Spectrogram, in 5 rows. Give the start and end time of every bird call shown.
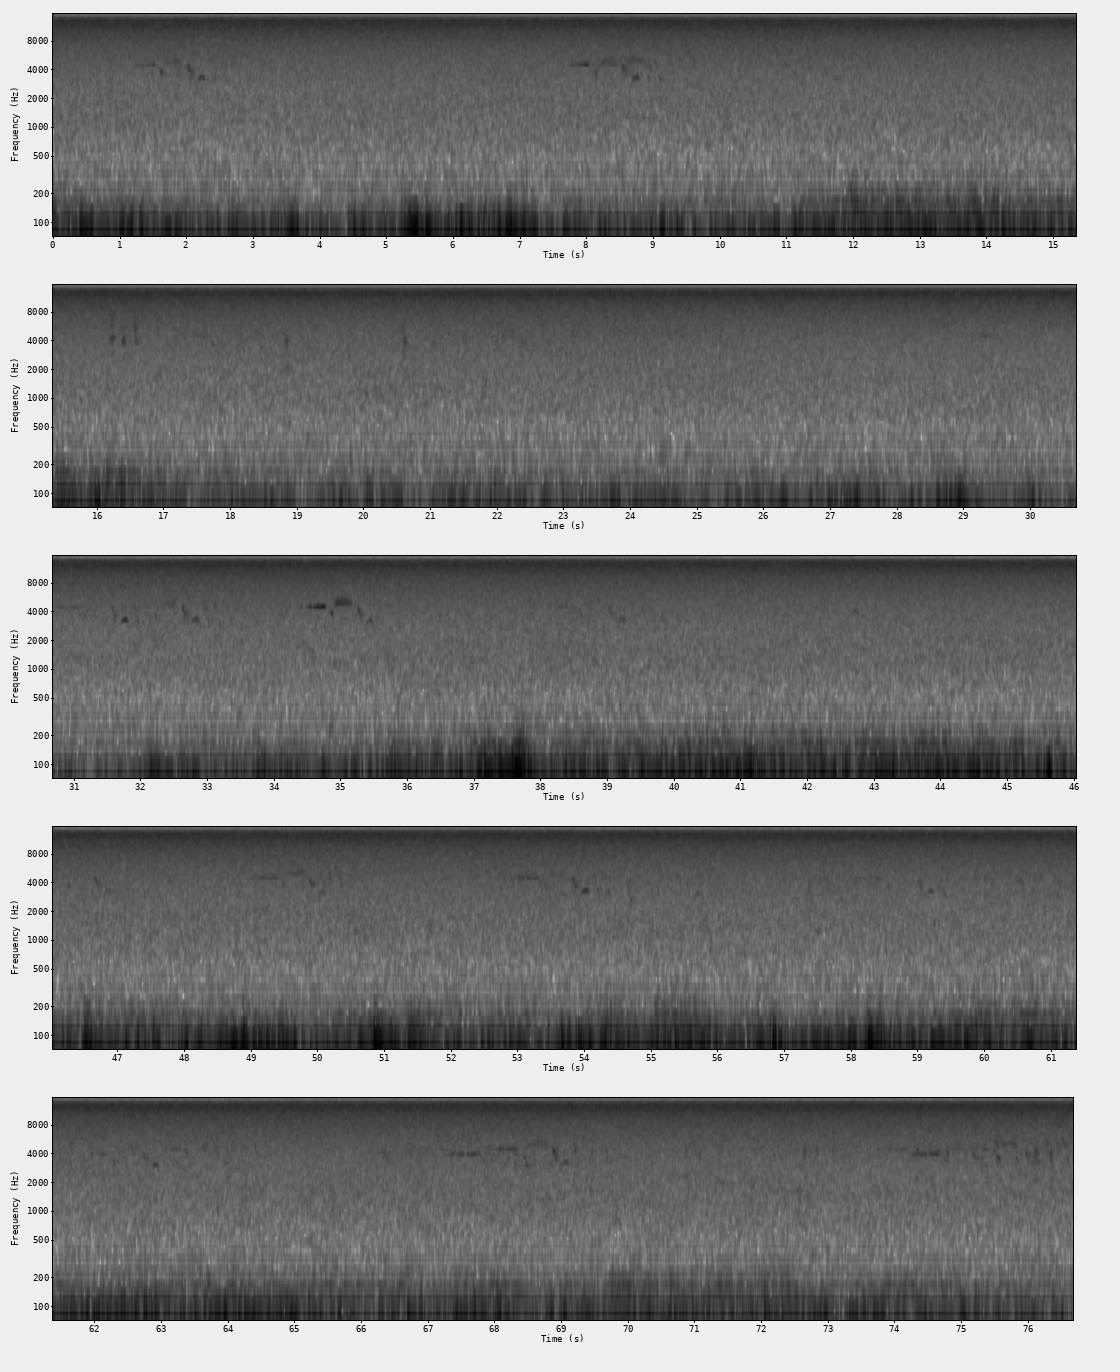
[1.09, 2.50] White-crowned Sparrow (Zonotrichia leucophrys)
[7.59, 9.29] White-crowned Sparrow (Zonotrichia leucophrys)
[10.70, 11.89] White-crowned Sparrow (Zonotrichia leucophrys)
[17.20, 18.20] White-crowned Sparrow (Zonotrichia leucophrys)
[18.70, 18.89] Gray-crowned Rosy-Finch (Leucosticte tephrocotis)
[20.50, 20.70] Gray-crowned Rosy-Finch (Leucosticte tephrocotis)
[29.00, 29.70] Rock Wren (Salpinctes obsoletus)
[30.70, 33.20] White-crowned Sparrow (Zonotrichia leucophrys)
[34.30, 35.90] White-crowned Sparrow (Zonotrichia leucophrys)
[38.09, 39.30] White-crowned Sparrow (Zonotrichia leucophrys)
[45.70, 46.99] White-crowned Sparrow (Zonotrichia leucophrys)
[48.80, 50.49] White-crowned Sparrow (Zonotrichia leucophrys)
[52.80, 54.40] White-crowned Sparrow (Zonotrichia leucophrys)
[54.59, 54.80] Gray-crowned Rosy-Finch (Leucosticte tephrocotis)
[57.20, 57.49] Gray-crowned Rosy-Finch (Leucosticte tephrocotis)
[58.09, 59.59] White-crowned Sparrow (Zonotrichia leucophrys)
[61.80, 64.59] White-crowned Sparrow (Zonotrichia leucophrys)
[66.19, 66.69] Rock Wren (Salpinctes obsoletus)
[67.09, 69.69] White-crowned Sparrow (Zonotrichia leucophrys)
[72.59, 72.89] Gray-crowned Rosy-Finch (Leucosticte tephrocotis)
[73.69, 76.50] White-crowned Sparrow (Zonotrichia leucophrys)

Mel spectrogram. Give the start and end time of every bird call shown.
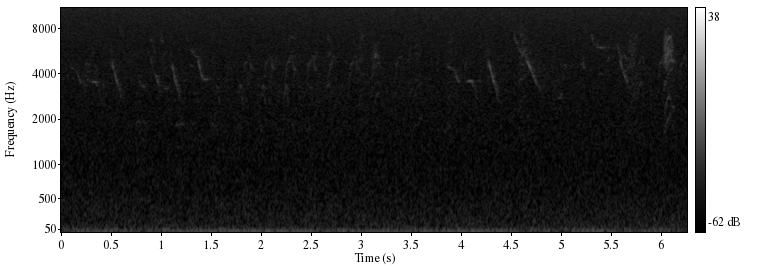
[0.00, 1.50] Yellow-fronted Canary (Crithagra mozambica)
[1.70, 3.00] Hawaii Amakihi (Chlorodrepanis virens)
[3.80, 4.50] Yellow-fronted Canary (Crithagra mozambica)
[4.50, 4.80] Hawaii Amakihi (Chlorodrepanis virens)
[6.00, 6.20] Hawaii Amakihi (Chlorodrepanis virens)

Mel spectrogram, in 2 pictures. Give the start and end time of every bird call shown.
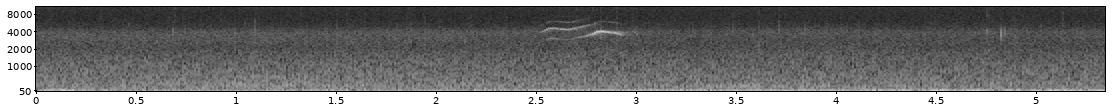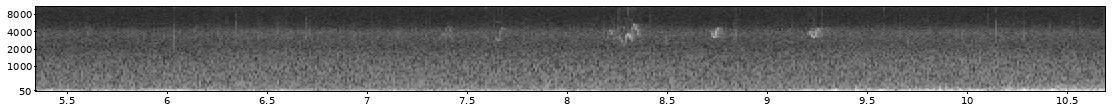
[2.50, 3.00] Hawaii Amakihi (Chlorodrepanis virens)
[7.30, 7.70] House Finch (Haemorhous mexicanus)
[8.20, 8.40] House Finch (Haemorhous mexicanus)
[8.70, 8.80] House Finch (Haemorhous mexicanus)
[9.20, 9.30] House Finch (Haemorhous mexicanus)

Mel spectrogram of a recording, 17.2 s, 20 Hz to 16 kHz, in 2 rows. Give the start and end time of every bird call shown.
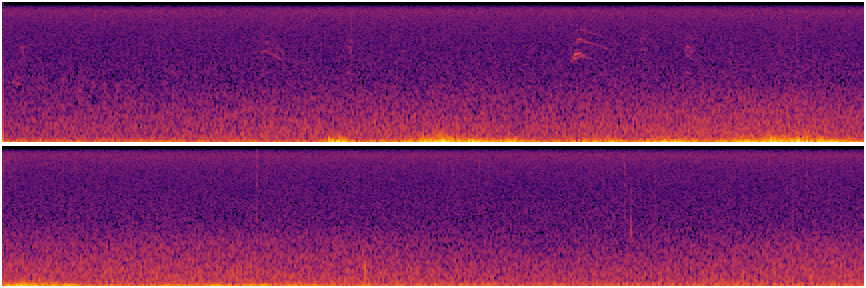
[0.00, 1.17] Erckel's Francolin (Pternistis erckelii)
[2.47, 2.87] Hawaii Amakihi (Chlorodrepanis virens)
[5.67, 6.07] Hawaiian Hawk (Buteo solitarius)
[6.77, 6.97] Hawaii Amakihi (Chlorodrepanis virens)

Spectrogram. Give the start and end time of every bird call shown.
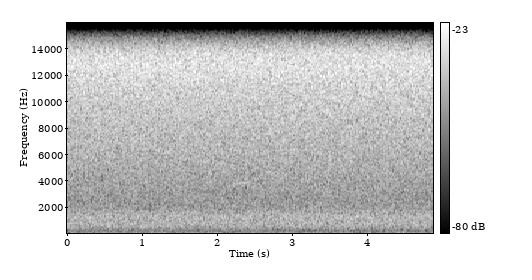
[2.22, 2.62] Hermit Thrush (Catharus guttatus)

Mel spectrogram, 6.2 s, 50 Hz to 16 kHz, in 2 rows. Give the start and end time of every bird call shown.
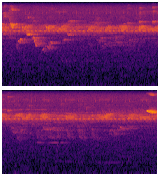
[0.00, 1.72] Buff-throated Saltator (Saltator maximus)
[0.00, 6.22] Black-billed Thrush (Turdus ignobilis)
[3.62, 5.52] White-winged Becard (Pachyramphus polychopterus)

